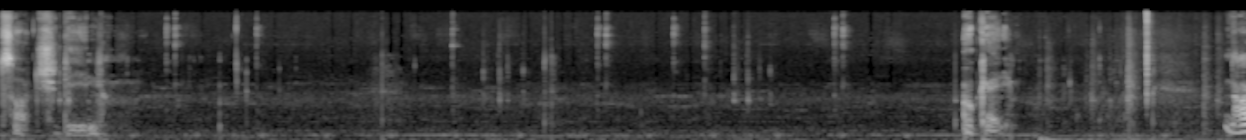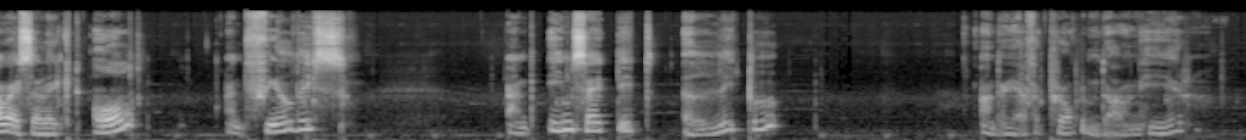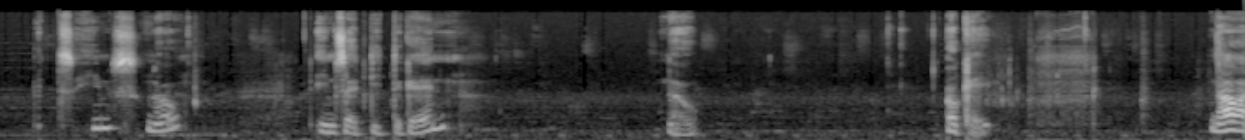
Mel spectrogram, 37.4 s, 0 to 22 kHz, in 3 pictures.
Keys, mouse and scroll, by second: 0.7 x, 1.7 click, 5.0 x, 5.9 click, 7.5 x, 8.5 click, 13.7 typing, 15.5 typing, 18.0 i, 22.1 click, 23.3 shift+middle click, 33.8 click.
